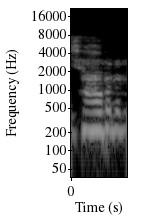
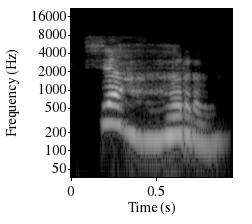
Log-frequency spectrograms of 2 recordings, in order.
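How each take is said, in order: First: The h sound is rushed and cut short. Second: The h sound is drawn out and flowing. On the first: The speaker calls it wrong. "jangan cepet-cepet jadi syahr gitu" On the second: The speaker calls it right. "hak sukunnya tetap dialirkan"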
